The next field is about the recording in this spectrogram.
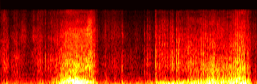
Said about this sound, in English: One time, we were doing up the fly of our pants, and the zipper made a zip sound like this.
